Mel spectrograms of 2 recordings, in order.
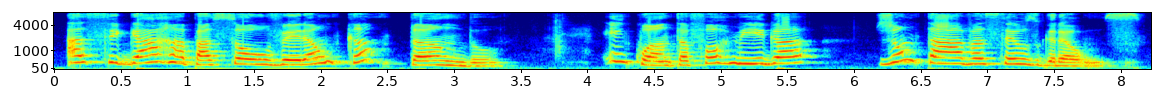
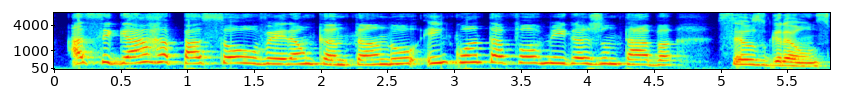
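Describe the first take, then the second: First: It is read with intonation and a pause. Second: It is read flat, with no pauses. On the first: The speaker calls it right. "com a sua devida pontuação" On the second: The speaker calls it wrong. "Sem entonação, sem pausas"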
